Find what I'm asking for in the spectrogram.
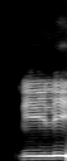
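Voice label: "lily", Malay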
